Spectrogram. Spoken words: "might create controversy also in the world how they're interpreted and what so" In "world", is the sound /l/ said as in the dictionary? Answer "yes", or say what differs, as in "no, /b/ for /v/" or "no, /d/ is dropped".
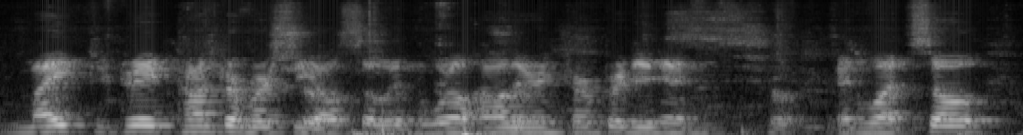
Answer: yes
